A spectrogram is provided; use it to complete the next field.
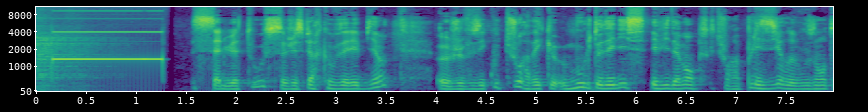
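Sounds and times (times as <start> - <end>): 
answering machine beep: 0.2 - 1.3
speech: 1.8 - 7.9.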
